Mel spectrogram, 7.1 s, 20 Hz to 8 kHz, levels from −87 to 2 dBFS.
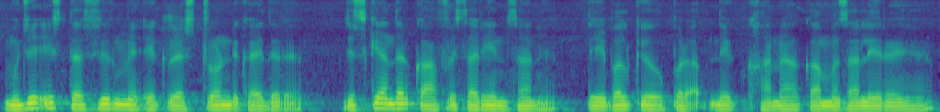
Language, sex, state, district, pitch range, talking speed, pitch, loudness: Hindi, male, Arunachal Pradesh, Papum Pare, 105-125 Hz, 210 wpm, 110 Hz, -15 LUFS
